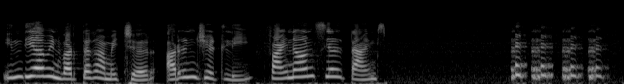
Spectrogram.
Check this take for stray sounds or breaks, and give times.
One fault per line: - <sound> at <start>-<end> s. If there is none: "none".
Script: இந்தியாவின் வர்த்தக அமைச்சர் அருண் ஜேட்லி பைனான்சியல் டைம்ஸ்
- laugh at 5.1-6.1 s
